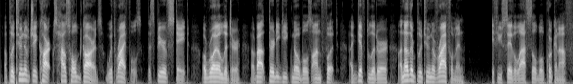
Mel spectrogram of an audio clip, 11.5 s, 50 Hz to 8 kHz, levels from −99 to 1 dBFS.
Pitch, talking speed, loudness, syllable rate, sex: 95 Hz, 190 wpm, -22 LUFS, 5.7 syllables/s, male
